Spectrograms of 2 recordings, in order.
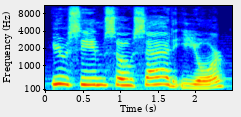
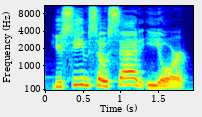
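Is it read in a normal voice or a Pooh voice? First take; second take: Pooh voice; normal voice. First: It is read in a put-on Pooh voice. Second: It is read in the reader's normal voice.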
